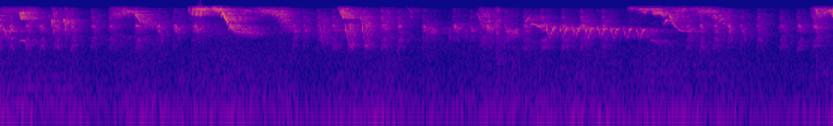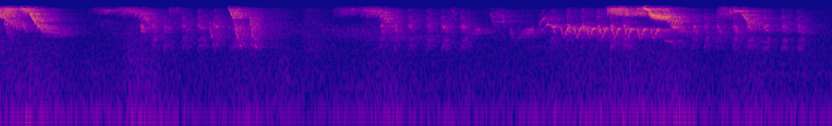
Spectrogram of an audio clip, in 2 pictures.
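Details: Blue-black grassquit (tiziu) songs for warming up a kept bird: a continuous, crowded series of high buzzy downslurred bursts, several overlapping, rising and falling in loudness over eleven seconds with faint low hum.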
